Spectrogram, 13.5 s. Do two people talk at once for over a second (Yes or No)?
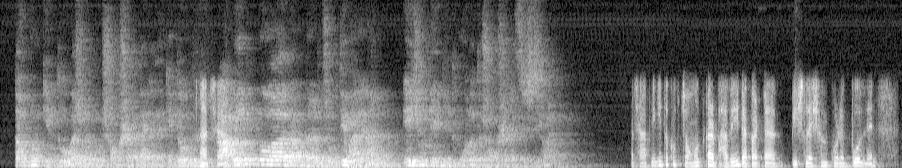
No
